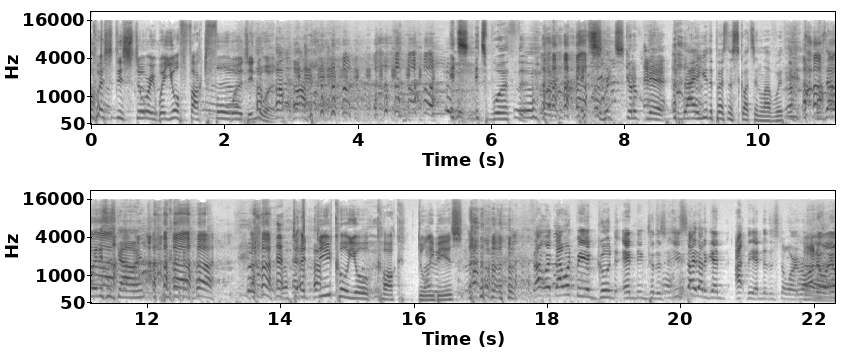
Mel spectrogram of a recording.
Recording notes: Recorded LIVE at the Cafe Lounge in Sydney on November 30, 2014.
